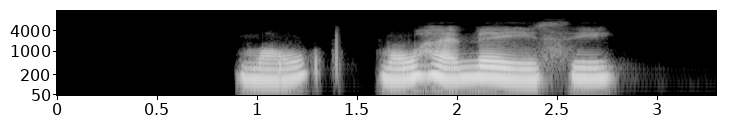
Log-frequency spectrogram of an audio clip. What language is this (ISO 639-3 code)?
yue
